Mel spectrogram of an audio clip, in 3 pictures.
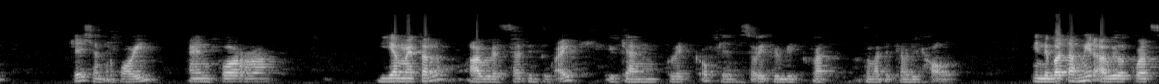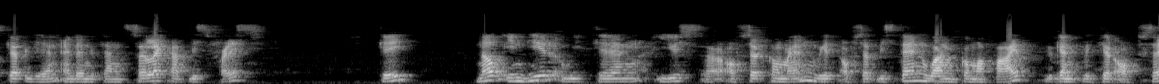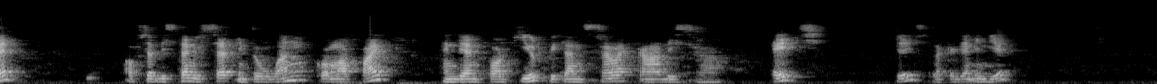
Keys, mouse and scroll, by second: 7.2 click, 9.9-10.6 scroll up 1, 11.8 click, 16.5 middle click, 17.7 right click, 19.2 scroll up 1, 23.0 click, 25.7-27.0 typing, 28.2 click.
